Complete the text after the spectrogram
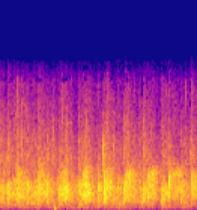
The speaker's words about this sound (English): I appreciate that Tiger Woods golf clap. That was awesome.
